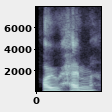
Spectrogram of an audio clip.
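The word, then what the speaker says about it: Hohem: last couple of years on a hem I think it's pronounced h o h e m gmal and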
